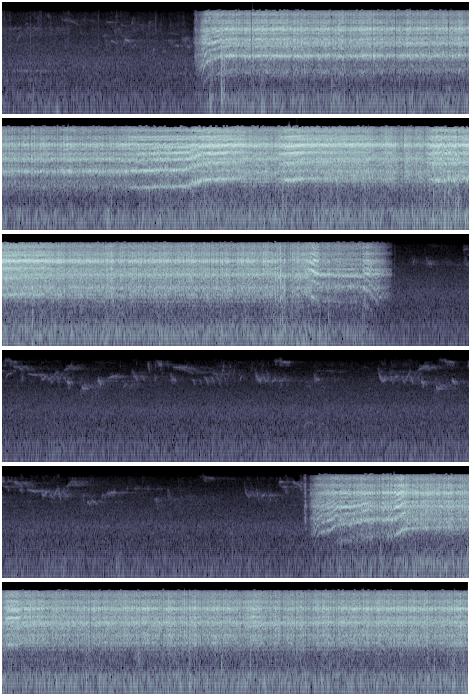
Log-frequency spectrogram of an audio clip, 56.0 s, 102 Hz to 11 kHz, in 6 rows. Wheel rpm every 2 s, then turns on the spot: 0, 0, 130, 150, 160, 160, 170, 230, 240, 220, 230, 230, 200, 20, 0, 0, 0, 0, 0, 0, 0, 10, 150, 230, 230, 230, 230, 230.
none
